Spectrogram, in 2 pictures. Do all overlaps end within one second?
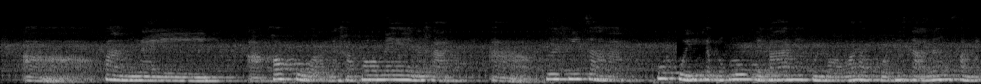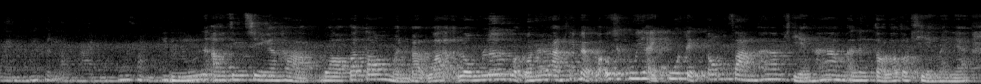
Yes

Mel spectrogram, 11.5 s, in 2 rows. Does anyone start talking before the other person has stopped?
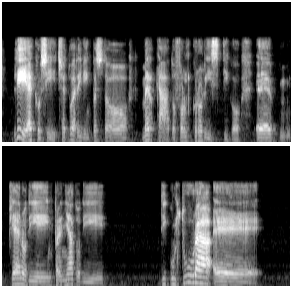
No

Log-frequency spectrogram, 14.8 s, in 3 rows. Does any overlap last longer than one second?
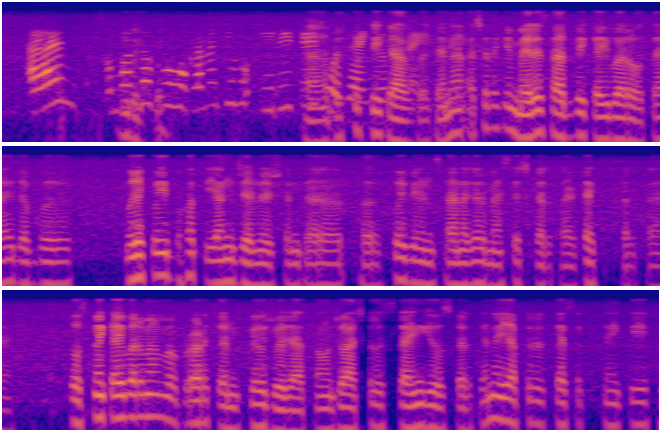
Yes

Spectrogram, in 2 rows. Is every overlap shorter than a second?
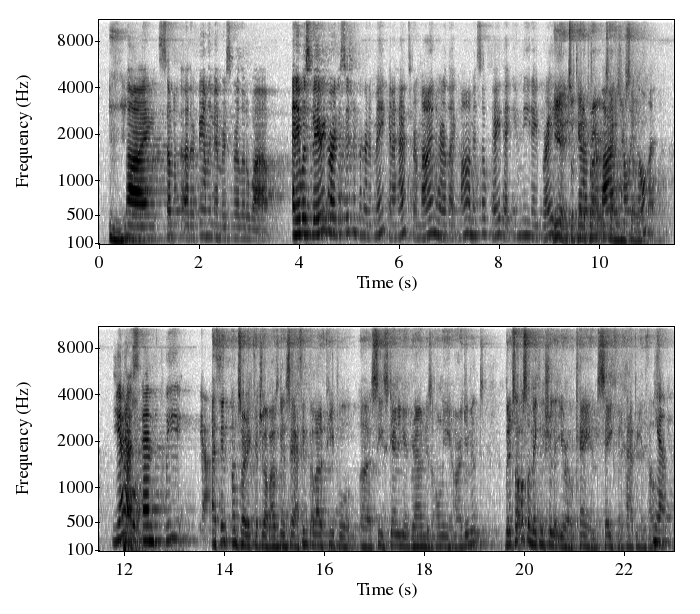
No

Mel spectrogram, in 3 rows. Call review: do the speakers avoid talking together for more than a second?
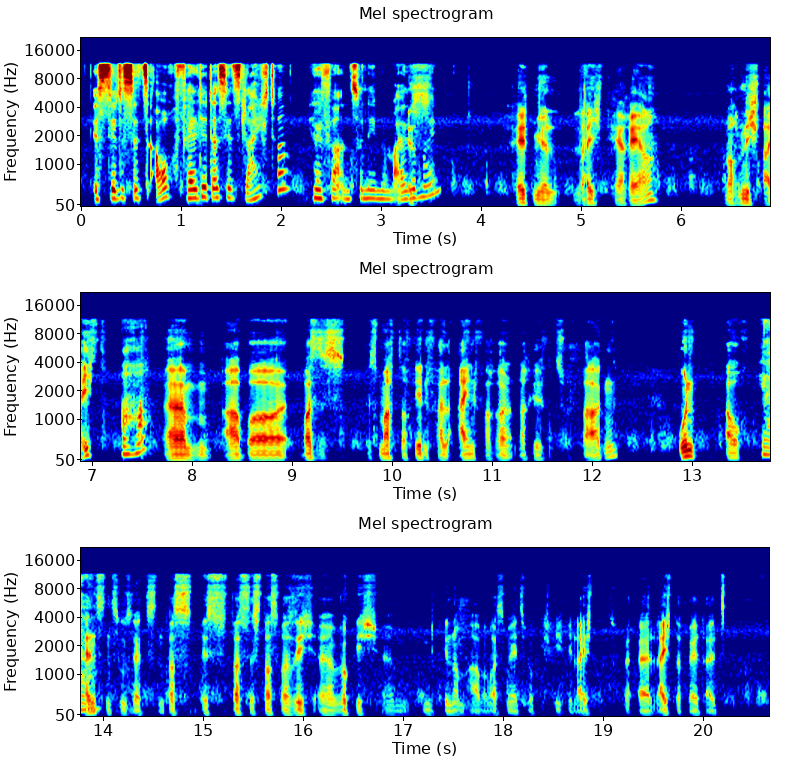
Yes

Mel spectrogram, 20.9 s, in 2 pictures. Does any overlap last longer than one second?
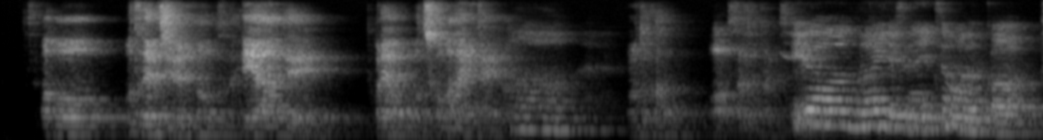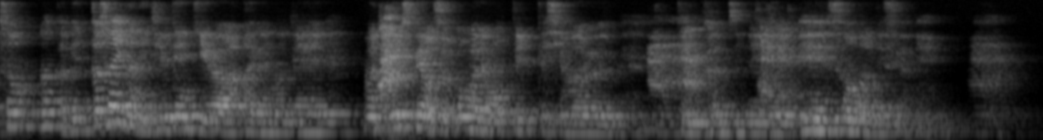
No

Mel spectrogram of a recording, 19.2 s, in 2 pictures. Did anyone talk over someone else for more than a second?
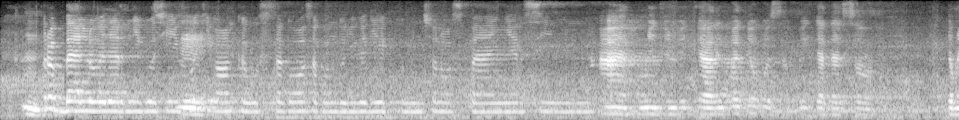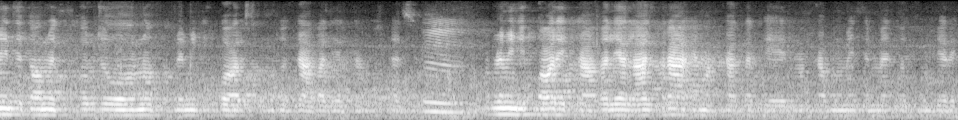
No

